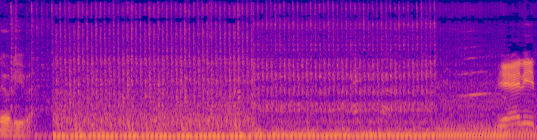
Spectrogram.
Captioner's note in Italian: suono di fondo di trattore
